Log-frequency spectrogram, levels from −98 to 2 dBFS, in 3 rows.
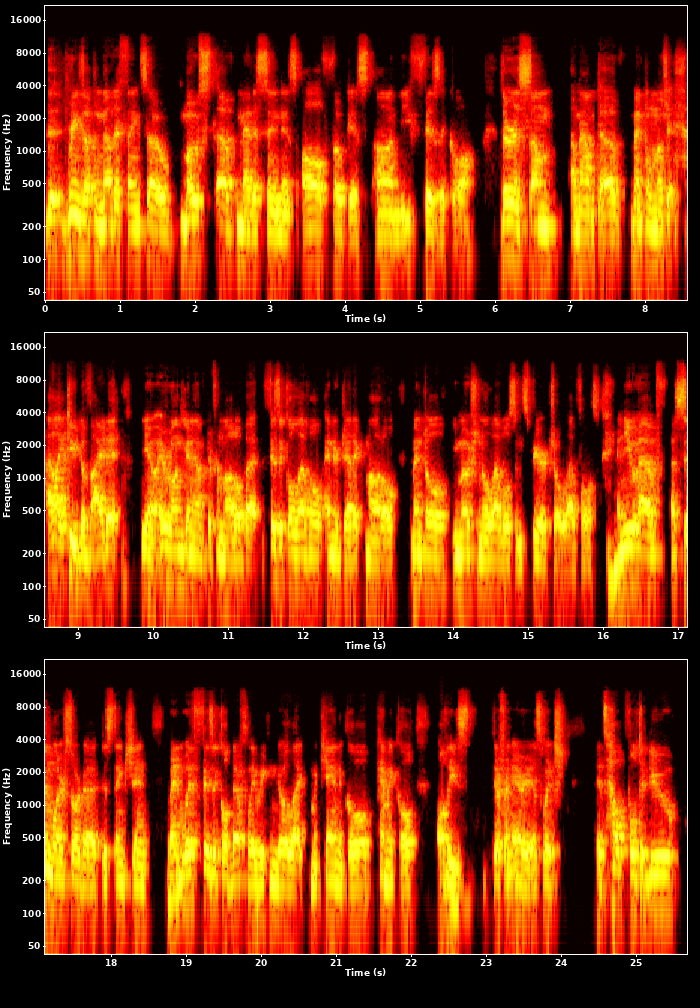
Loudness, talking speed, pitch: -21 LUFS, 175 wpm, 115 Hz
